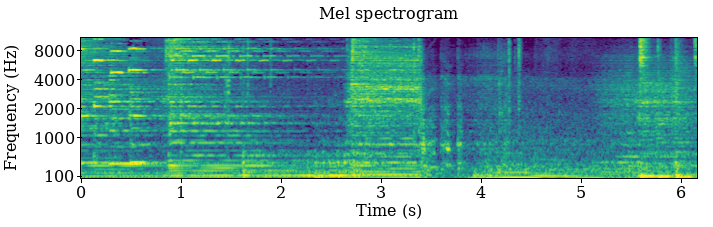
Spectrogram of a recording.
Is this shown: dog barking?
no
